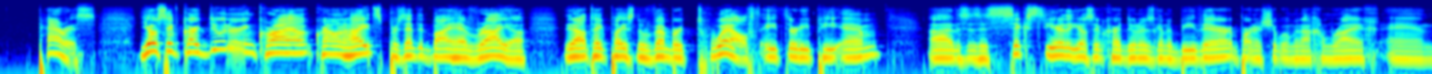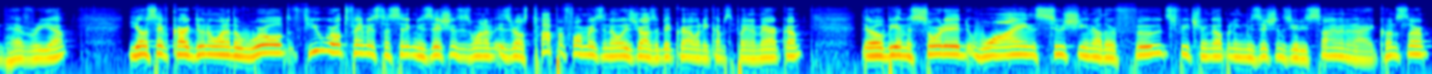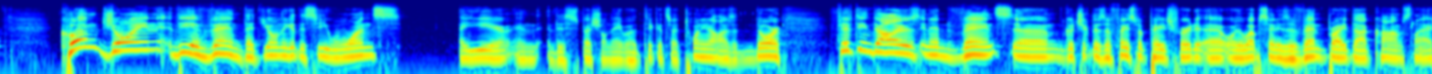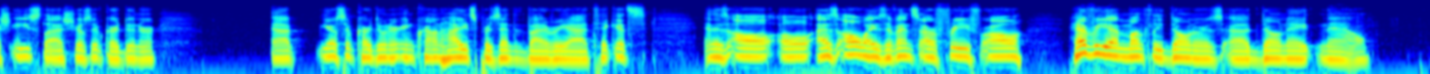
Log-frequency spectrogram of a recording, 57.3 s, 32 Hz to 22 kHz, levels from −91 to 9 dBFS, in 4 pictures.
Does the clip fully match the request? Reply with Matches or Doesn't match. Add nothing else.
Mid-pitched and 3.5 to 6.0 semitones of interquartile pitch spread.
Matches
